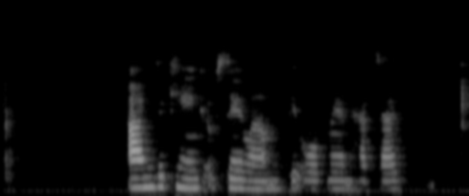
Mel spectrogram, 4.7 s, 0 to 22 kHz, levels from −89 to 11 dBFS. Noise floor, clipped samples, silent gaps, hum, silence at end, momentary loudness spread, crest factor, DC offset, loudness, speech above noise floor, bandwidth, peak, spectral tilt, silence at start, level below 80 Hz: -84 dBFS; under 0.1%; none; none; 0.05 s; 19 LU; 26 dB; under 0.1%; -39 LUFS; 45 dB; 7.2 kHz; -14 dBFS; -4 dB/octave; 1.3 s; -84 dBFS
